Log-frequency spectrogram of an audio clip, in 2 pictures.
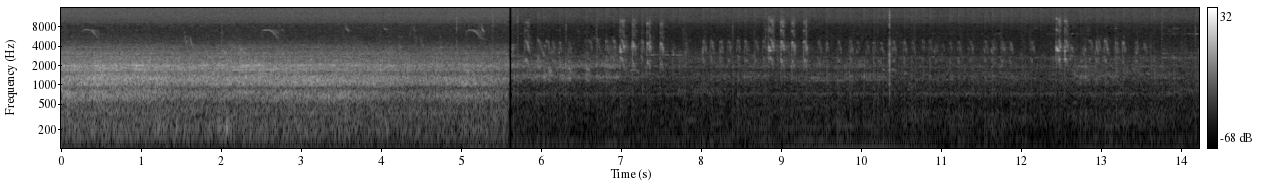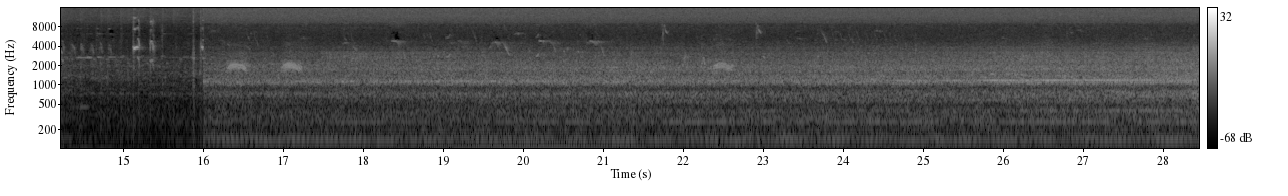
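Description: A train running away down the track, its rumble fading; about six seconds in this cuts to a quieter stretch of birds chirping and cawing. About sixteen seconds in comes the steady hum of an EMD WDP4D diesel locomotive's two-stroke V16 engine, growing slowly louder as it approaches.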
